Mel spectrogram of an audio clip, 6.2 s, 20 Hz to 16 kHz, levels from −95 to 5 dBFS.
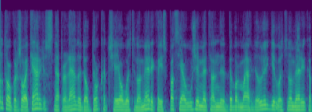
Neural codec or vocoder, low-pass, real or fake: codec, 16 kHz in and 24 kHz out, 0.8 kbps, FocalCodec, streaming, 65536 codes; 10.8 kHz; fake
